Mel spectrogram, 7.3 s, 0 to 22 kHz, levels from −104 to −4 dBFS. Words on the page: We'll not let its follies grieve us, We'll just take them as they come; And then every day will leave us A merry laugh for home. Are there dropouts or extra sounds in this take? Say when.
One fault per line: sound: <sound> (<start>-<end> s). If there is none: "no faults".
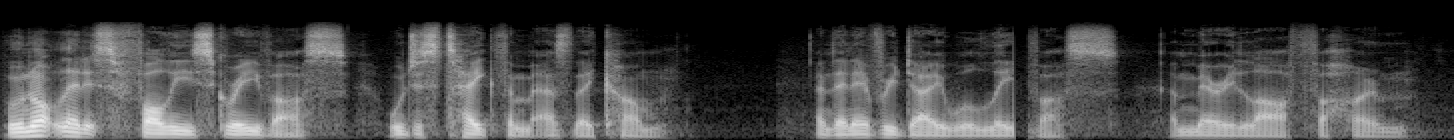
sound: dropout (5.1-5.1 s)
